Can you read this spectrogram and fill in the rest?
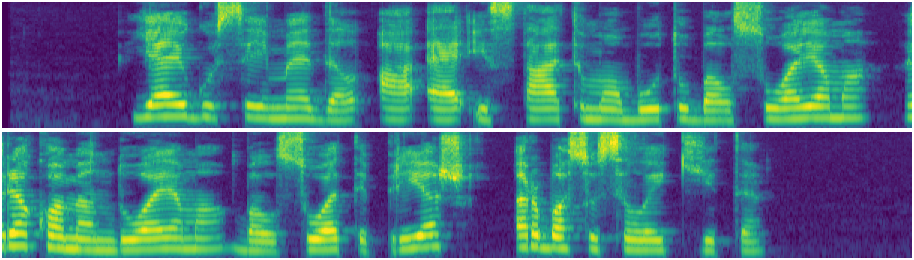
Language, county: Lithuanian, Telšiai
